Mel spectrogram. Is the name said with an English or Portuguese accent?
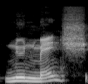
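Portuguese. The name is said with a Portuguese accent. "that's how you meant to pronounce it in a Portuguese accent"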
